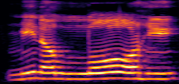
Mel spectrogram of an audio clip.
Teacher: لفظ اللہ کے لام کو موٹا پڑھیں گے، لام پر کھڑا زبر ہے، اسے ایک الف کے برابر کھینچ کر پڑھیں گے.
